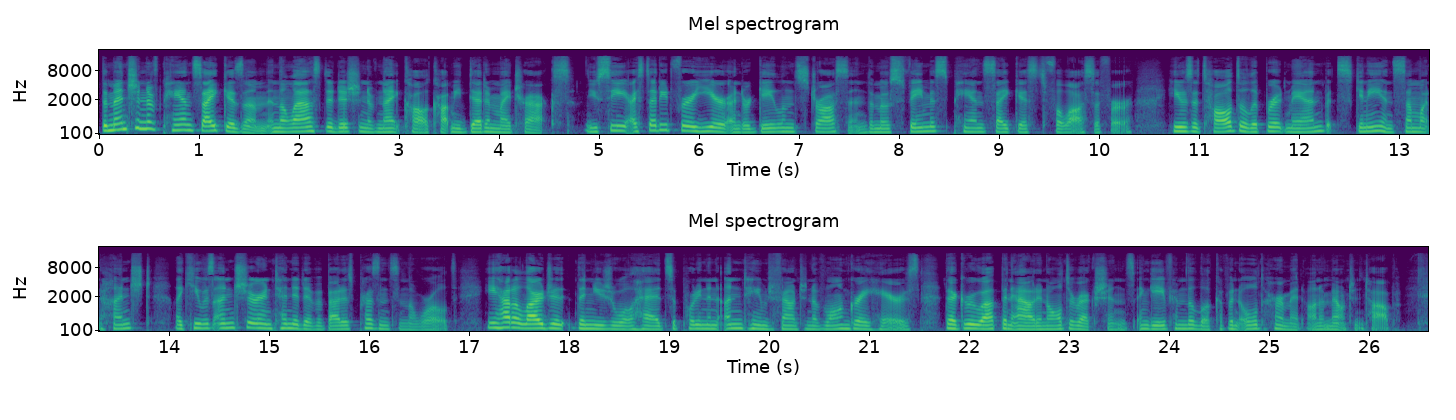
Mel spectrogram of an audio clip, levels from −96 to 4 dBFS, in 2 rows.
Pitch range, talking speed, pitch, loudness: 165-200 Hz, 200 wpm, 180 Hz, -26 LUFS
